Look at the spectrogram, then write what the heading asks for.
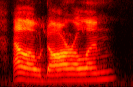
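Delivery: put-on American accent. Asked whether they can do one, a try at an american accent. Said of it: "Can I do an American accent?".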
